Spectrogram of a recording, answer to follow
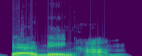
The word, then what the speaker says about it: Birmingham: I had ridden out of the city of Birmingham, pronounced Bingham.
